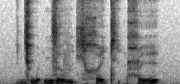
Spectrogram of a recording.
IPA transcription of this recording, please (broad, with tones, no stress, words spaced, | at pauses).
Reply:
ɟə̰˩˥wɛ̰˩˥ɲzə˩˧˩vḭ˩˥ç χe˩˥ cʰḭ˩˧˩ħe˩˥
